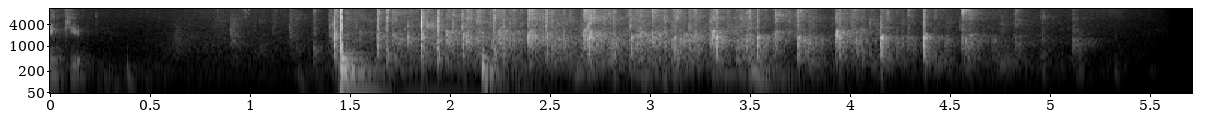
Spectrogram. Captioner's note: audience applauds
